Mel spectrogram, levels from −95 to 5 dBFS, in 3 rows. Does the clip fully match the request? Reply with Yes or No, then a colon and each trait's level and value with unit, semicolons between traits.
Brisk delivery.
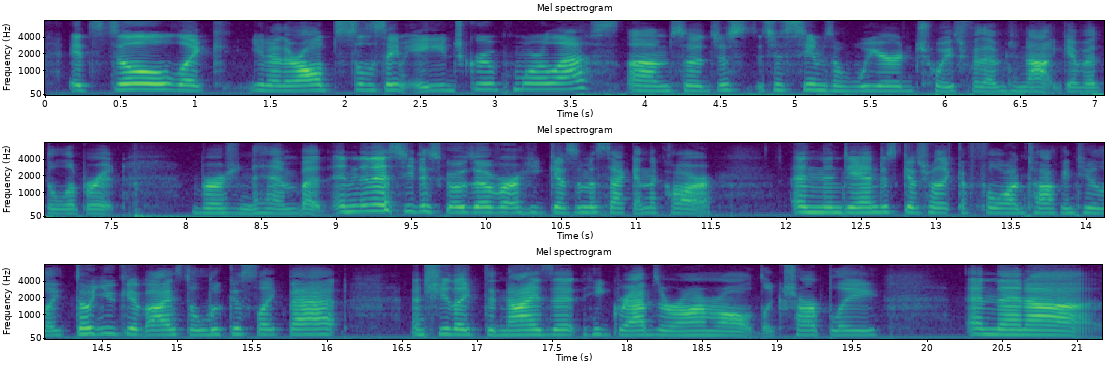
Yes: fast, 245 wpm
